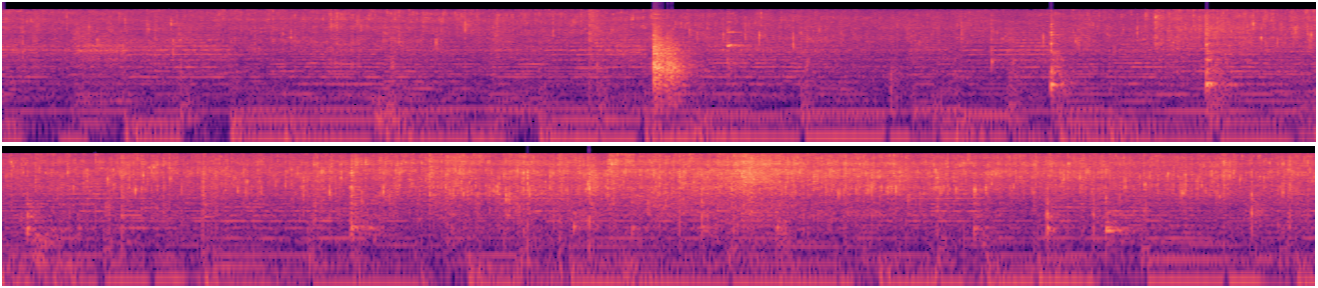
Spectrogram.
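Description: Green chillies, dried red chillies and curry leaves sizzling in hot oil in a nonstick kadai as a wooden spatula stirs and scrapes them around the pan. A few sharp clicks stand out, the loudest about three seconds in.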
